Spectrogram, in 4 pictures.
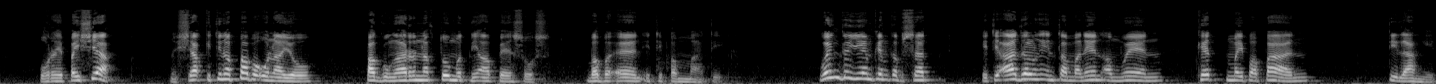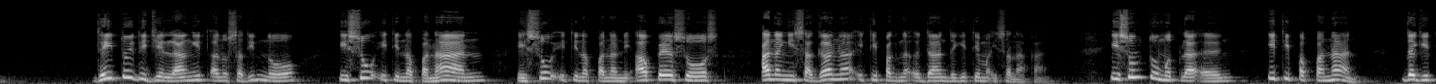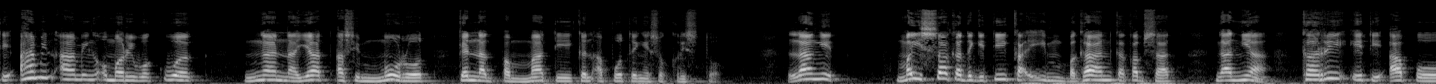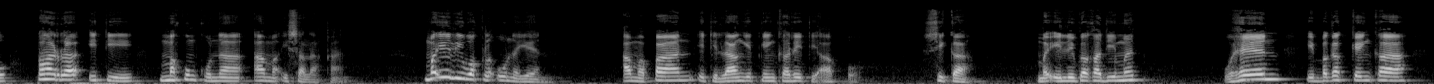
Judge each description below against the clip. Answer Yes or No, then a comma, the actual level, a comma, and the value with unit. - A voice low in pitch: No, medium, 180 Hz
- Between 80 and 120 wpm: Yes, slow, 110 wpm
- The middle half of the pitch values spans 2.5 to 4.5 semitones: No, average, 5.1 semitones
